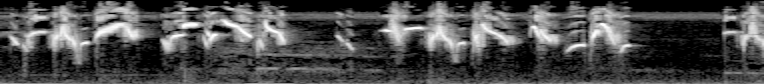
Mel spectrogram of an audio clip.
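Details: Blackthroat with long rolling song: clusters of high, bright whistles and quick chirps, several phrases separated by short silences.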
